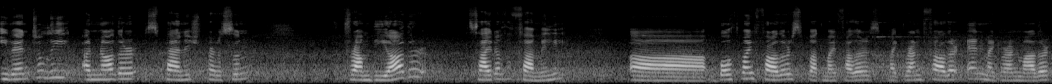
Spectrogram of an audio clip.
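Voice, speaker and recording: A fairly high female voice at a moderate pace, ordinary pitch variation, and noticeable background noise. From Venezuela. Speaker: mycologist. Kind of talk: interview answer.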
